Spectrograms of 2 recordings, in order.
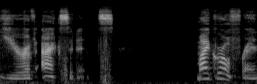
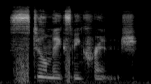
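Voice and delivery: whispered; 4 semitones lower, 5 dB quieter, slower than usual. Real, not acted. Cringing at a word.

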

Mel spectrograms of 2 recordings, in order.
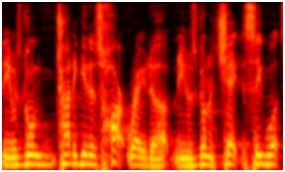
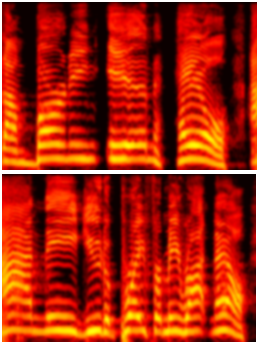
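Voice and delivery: slow, pleading cry of a man in torment; a dying man's slow, terrified plea to his doctor; mock terrified scream; 4 semitones higher, slower than usual. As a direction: beg the doctor, desperate but not yelling. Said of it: "blood-hurling scream and said".

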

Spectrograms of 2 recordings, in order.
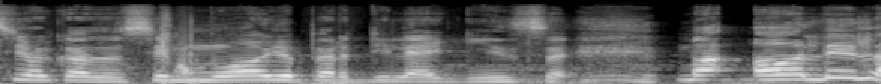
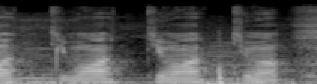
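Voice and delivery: muttered; 10 semitones lower, 14 dB quieter, much faster than usual. Real, not acted. Muttered satisfaction.

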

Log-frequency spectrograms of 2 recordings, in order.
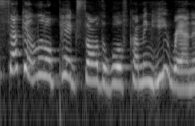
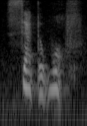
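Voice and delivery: ordinary delivery, nothing marked

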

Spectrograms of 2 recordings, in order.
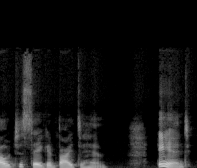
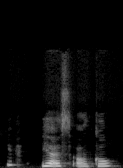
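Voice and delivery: stammered, much higher, tearful; a child choking on tears; sobbing; 11 semitones higher than usual. A narrator's reading. Boy sobbing his answer to his uncle, tearful. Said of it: "sobbed Caspian".

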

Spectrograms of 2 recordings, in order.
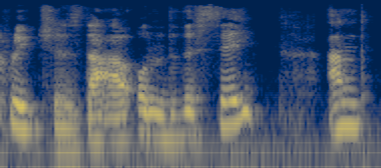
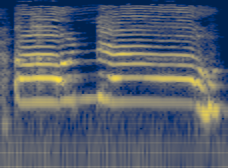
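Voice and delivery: high, loud frightened cry; alarmed cry; 12 dB louder than usual. Acted. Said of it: "cried the fish".

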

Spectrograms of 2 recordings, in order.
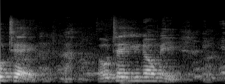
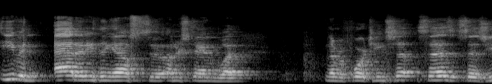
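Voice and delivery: usual speaking voice

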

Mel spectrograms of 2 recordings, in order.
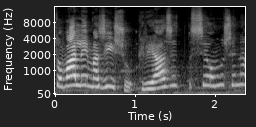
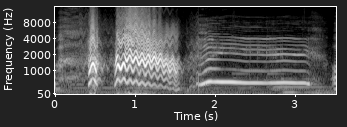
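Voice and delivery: loud, high laughing scream; cackle, then hold a high squeal; shrieking laugh into a long whine; wild cackling shriek; 8 semitones higher, 14 dB louder than usual. Real, not acted. Fishing minigame goes wrong.

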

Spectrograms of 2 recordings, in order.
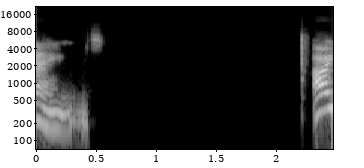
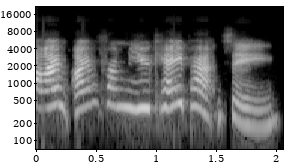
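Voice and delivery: ordinary talk

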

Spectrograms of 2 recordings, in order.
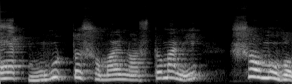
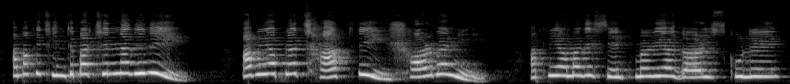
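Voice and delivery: high, eager greeting; delighted recognition; 9 semitones higher, 3 dB louder than usual. A narrator's reading. Former pupil to her old teacher at the door, delighted. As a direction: gush with pitch held well up.

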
